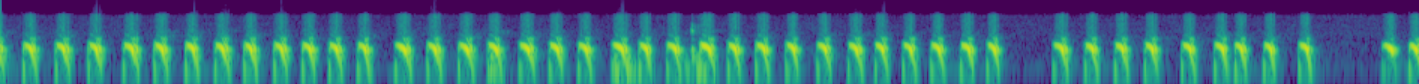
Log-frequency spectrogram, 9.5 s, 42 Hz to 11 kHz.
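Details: Male screech owl at an owl box in courting season, 2/11/2023, calling to a female: a long, even trill of rapid, falling notes, briefly paused before resuming.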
